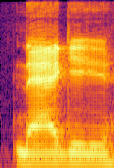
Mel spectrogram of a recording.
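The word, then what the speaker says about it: Nagy: them and i think naggy that's how you pronounce his name right yeah he he has that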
